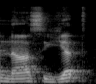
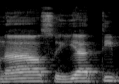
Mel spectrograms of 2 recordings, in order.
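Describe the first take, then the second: First: The word ends in a 't' sound. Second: The word ends in a 'ti' sound. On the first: The speaker calls it wrong. "ना सियत नहीं करना, ता की आवाज़ नहीं निकालनी" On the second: The speaker calls it right. "अगर हम मिलाकर पढ़ेंगे तो ना सियाती पढ़ेंगे"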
